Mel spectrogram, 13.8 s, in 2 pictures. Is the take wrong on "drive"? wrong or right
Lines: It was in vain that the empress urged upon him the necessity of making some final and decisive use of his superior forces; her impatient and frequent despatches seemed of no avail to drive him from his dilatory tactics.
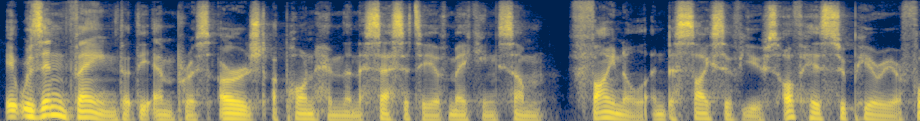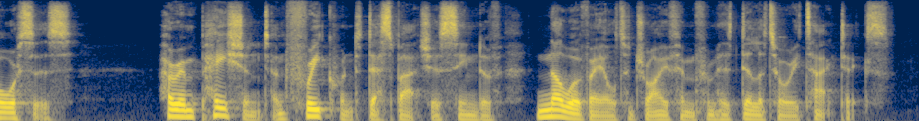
right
